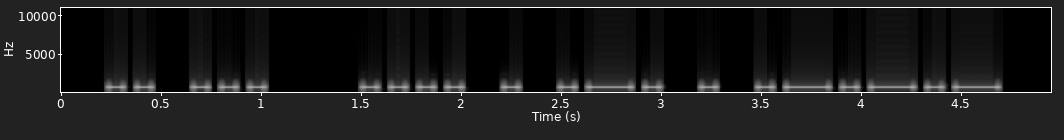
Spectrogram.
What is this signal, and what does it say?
Morse code, heard as a keyed tone, about 17 wpm, 700 Hz. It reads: IS HERE.
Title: Sentences from Top 1000 Words 17wpm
